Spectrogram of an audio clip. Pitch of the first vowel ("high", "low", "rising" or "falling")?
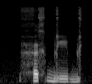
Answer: high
